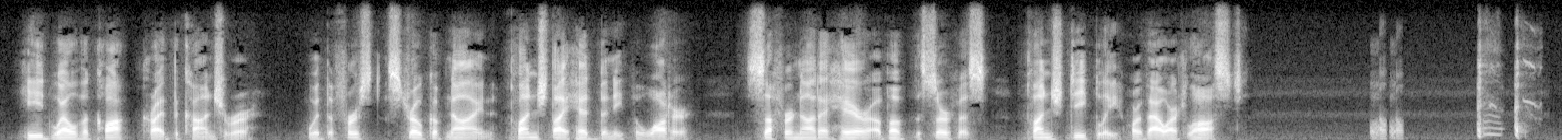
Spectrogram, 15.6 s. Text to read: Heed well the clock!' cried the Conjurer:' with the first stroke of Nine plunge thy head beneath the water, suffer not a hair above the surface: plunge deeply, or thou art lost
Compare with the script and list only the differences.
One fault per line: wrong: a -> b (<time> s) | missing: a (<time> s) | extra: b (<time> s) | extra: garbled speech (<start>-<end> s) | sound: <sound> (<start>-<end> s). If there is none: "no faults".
sound: laugh (13.7-14.0 s)
sound: cough (14.8-15.4 s)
